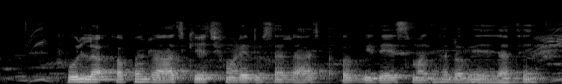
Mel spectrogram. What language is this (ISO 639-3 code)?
hne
